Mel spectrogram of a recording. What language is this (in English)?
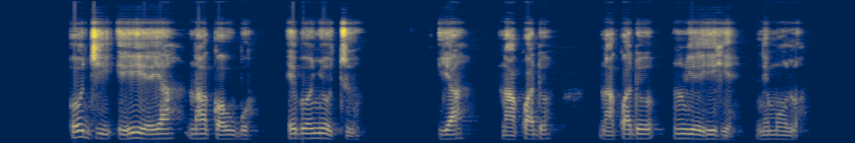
Igbo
